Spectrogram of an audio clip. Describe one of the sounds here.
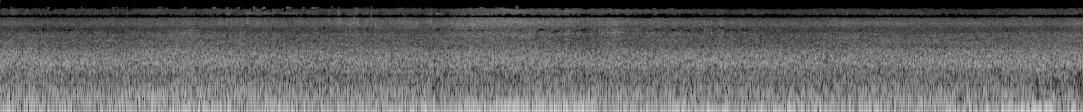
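Cars drive past in busy city traffic, tyres and engines rumbling.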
